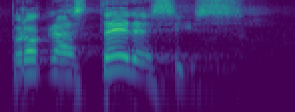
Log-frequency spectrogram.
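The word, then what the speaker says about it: Procastéresis (προσκαρτέρησις): En el contexto bíblico, Perseverar viene del término que de hecho aparece una sola vez en todo el Nuevo Testamento, que es procastéresis. Creo que lo dije bien. Eh, pastor lingüista, sí, está bien dicho, gracias. Procastéresis.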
